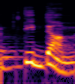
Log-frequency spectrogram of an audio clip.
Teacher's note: 2 syllables that goes de-dum. First syllable unstressed, second syllable stressed. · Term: iamb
